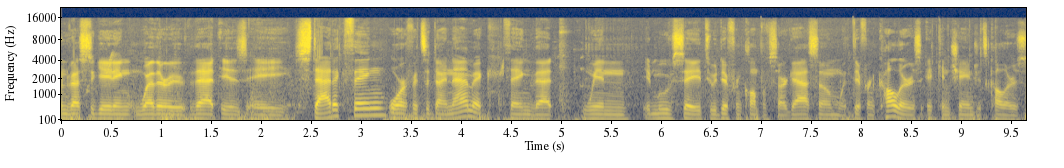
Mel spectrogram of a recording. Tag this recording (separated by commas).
Speech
